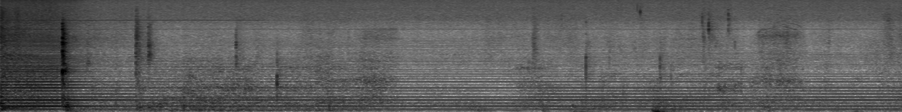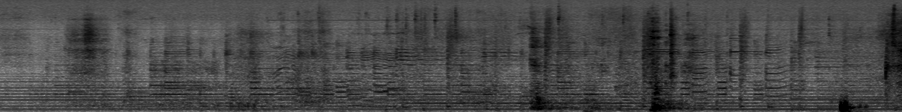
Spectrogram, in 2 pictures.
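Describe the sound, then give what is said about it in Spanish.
A synthetic electric-car driving sound that drivers can compose to their own taste: a steady, layered electronic hum with stacked harmonic tones droning for over twenty seconds, swelling slightly toward the end, where a few sharp clicks punctuate it. “Se trata del sonido de un coche eléctrico que podremos coger y componer a nuestro gusto.”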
